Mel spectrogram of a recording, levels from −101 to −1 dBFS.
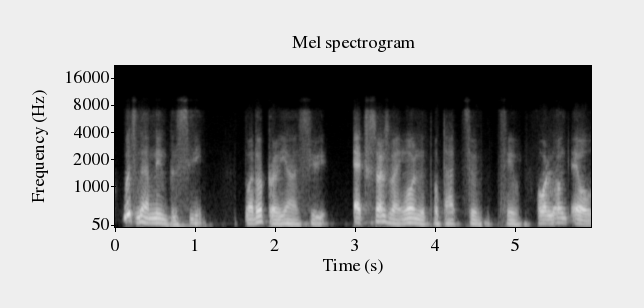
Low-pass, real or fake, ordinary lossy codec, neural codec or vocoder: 7.2 kHz; fake; Opus, 32 kbps; codec, 16 kHz, 0.5 kbps, X-Codec, HuBERT features, trained on general audio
